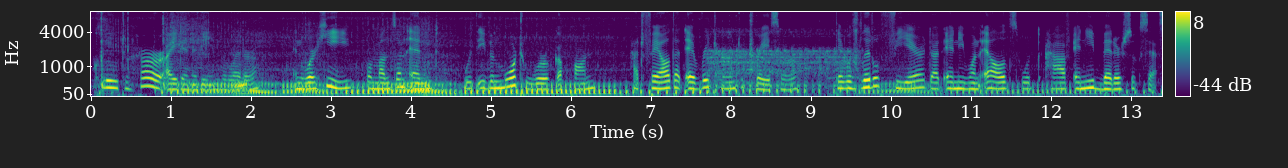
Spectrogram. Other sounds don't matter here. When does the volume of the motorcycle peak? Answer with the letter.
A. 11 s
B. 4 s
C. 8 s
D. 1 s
B.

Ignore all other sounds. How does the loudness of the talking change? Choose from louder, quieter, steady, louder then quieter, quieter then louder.
steady.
